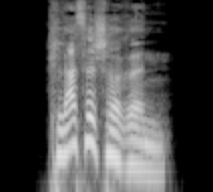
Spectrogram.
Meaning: inflection of klassisch: 1. strong genitive masculine/neuter singular comparative degree 2. weak/mixed genitive/dative all-gender singular comparative degree
- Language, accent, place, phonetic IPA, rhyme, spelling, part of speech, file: German, Germany, Berlin, [ˈklasɪʃəʁən], -asɪʃəʁən, klassischeren, adjective, De-klassischeren.ogg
